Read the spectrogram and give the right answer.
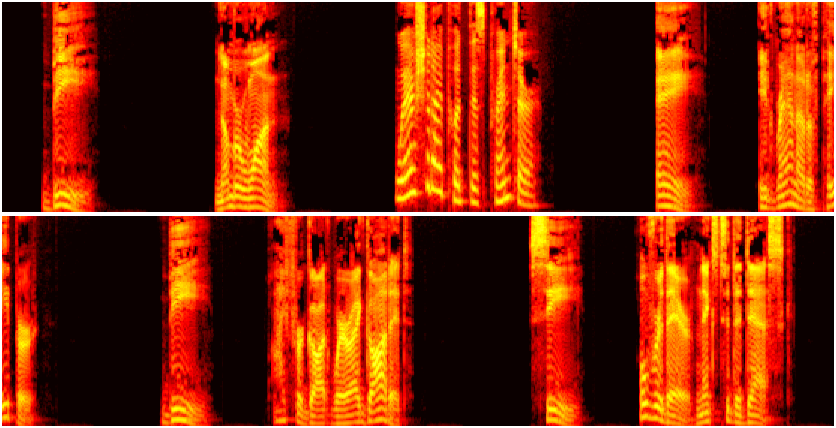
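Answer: C: Over there, next to the desk.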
